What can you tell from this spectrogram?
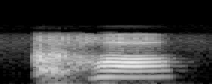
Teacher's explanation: The back of the tongue blocks that throat. And then as soon as it is released, air comes out making either a maha prana or a alpa prana of some consonant, depending on how much effort you put in of the air.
